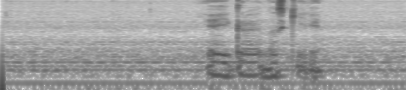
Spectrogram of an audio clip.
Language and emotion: Russian, neutral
